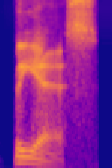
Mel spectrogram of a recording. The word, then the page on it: BS: British English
